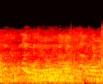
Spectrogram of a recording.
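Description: Background chatter: several people talking at once, their voices overlapping.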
